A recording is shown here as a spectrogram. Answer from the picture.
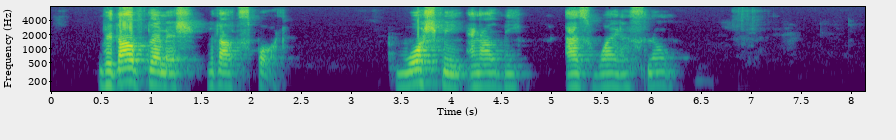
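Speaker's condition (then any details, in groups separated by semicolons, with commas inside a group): Cleft palate; survival uncertain at birth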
